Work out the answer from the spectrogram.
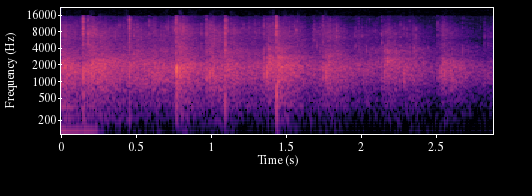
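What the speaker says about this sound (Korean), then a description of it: "우리 오늘 주차위원들, 차량위원들 너무 고생했는데 우리 박수 한번 칩시다." A church congregation at a Sunday worship service claps for the parking volunteers, a faint, distant patter of hands with a few sharper individual claps standing out, fading slightly toward the end.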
